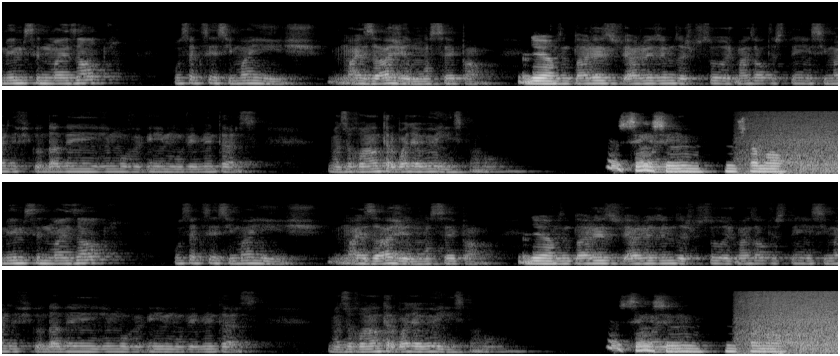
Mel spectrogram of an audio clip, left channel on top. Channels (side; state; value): both; normal; correlation 0.41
